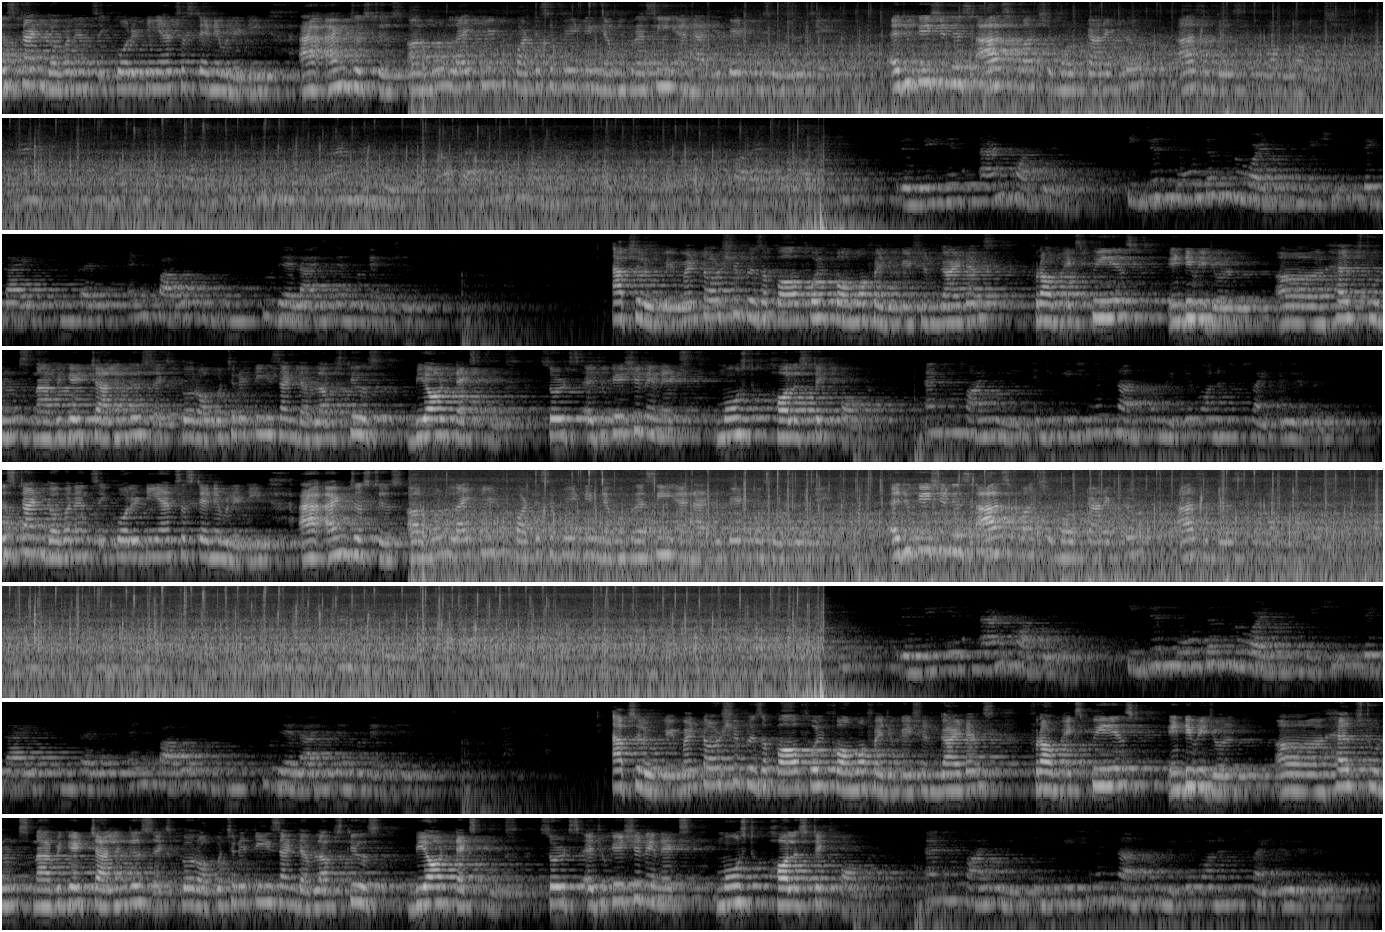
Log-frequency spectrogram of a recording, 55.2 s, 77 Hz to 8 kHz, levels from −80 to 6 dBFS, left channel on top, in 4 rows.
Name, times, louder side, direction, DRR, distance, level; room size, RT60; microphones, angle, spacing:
voice 1, 0.0-8.4 8.9-11.5 11.7-13.4 33.7-37.5 37.9-39.0 39.3-40.0 40.4-45.2 45.5-46.6 46.8-48.3 48.6-50.1, right 2 dB, 30° right, 3 dB, 2.5 m, -29 dB
Boiling, 4.1-22.0, right 6 dB, 80° right, 0.6 m, -33 dB
voice 2, 13.9-17.9 18.2-22.4 22.7-24.5 25.1-31.8 50.6-54.7, equal, 30° left, -1 dB, 4.5 m, -40 dB
29.0 x 19.0 x 7.6 m, 2.3 s
head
